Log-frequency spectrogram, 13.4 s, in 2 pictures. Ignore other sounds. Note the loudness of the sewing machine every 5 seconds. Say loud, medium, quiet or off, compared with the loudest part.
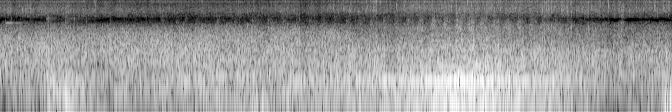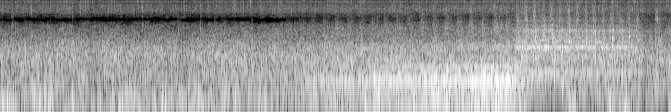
loud, medium, loud.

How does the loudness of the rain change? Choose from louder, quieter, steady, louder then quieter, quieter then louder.
steady.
